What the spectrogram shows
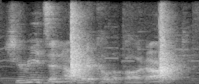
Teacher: there's a long section of weakly stressed, quite rapid words at the beginning, and the first strong stress is article. The second strong stress is art.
